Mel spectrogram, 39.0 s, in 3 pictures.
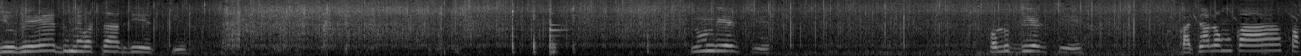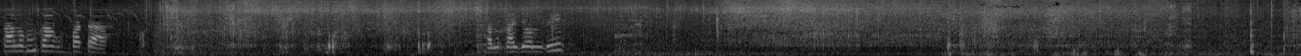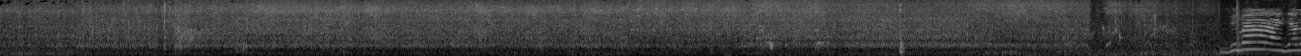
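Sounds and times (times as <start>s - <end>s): spice paste sizzling in oil: 0.0s - 39.0s
spatula scraping pan: 14.5s - 18.1s.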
